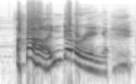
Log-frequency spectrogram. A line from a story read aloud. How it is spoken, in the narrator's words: cried the tyrant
